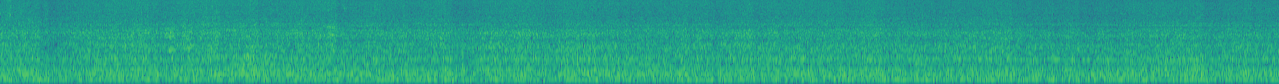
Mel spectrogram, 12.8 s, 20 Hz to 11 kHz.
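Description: Diamond DA40's engine and propeller droning steadily, heard from inside the cockpit.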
